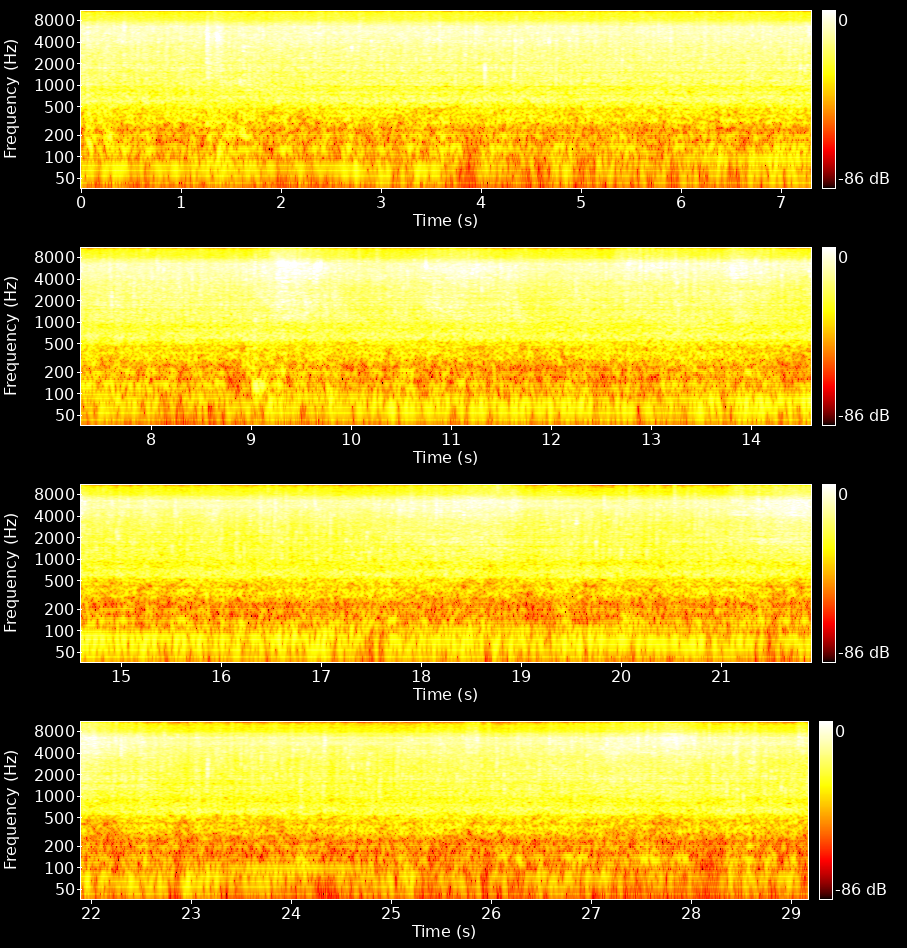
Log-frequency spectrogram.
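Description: Tomato and spice sauce sizzling and bubbling in a small saucepan, a steady hiss with a few brief louder swells as a silicone spatula stirs it.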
